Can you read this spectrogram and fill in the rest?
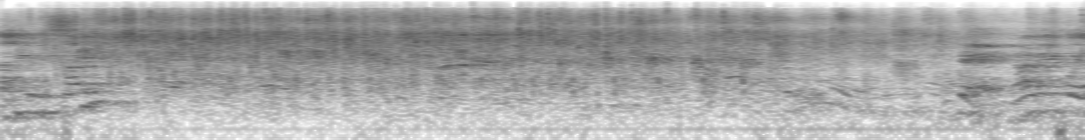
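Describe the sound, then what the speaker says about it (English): A crowd gives a round of applause at a motivational talk, dense steady clapping filling the room close and loud with no break, a few voices faintly rising near the end. "Let's give a little round of applause."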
